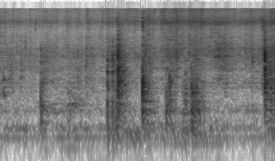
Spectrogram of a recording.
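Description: Urad dal and grated coconut fry in a pan for Palakkad-style pumpkin erissery, a soft sizzle punctuated by repeated scraping spatula strokes and light knocks, close and without talk.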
